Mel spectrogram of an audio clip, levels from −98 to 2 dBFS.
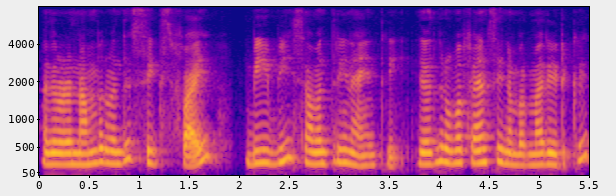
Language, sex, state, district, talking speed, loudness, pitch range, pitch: Tamil, female, Tamil Nadu, Kanyakumari, 185 wpm, -19 LUFS, 200-230 Hz, 220 Hz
